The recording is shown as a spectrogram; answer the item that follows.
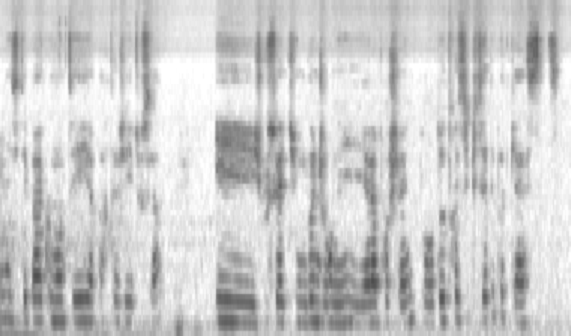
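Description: A woman's fairly high voice at a moderate pace, flat and monotone, over noticeable background noise. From France. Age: 20s. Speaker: podcaster and aspiring writer. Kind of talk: personal introduction monologue. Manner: hesitant.

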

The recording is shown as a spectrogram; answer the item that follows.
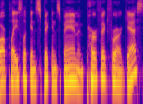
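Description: A man's medium pitch, a normal speaking voice at a moderate pace, with ordinary pitch variation. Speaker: podcast host. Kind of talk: casual chat.

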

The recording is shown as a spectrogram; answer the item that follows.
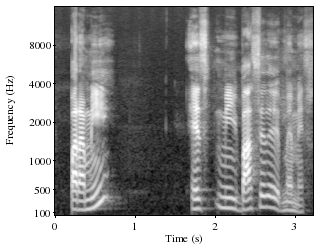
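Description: A man's high voice with ordinary pitch variation on a very clean recording, silent background. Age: 20s. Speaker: podcast co-host. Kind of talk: casual chat.

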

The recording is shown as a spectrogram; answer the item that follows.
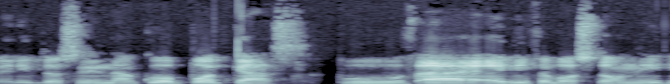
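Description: A man speaks at a medium pitch and a fairly slow pace. His intonation is monotone and flat. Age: 20s. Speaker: doctoral candidate and paying podcast member. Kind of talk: casual chat.

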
